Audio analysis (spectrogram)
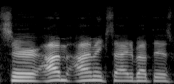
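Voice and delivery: normal talking voice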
